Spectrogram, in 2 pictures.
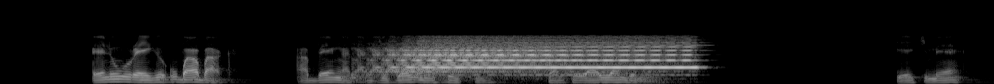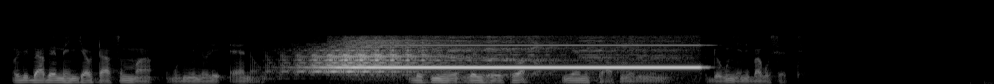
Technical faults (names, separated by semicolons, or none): feedback howl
